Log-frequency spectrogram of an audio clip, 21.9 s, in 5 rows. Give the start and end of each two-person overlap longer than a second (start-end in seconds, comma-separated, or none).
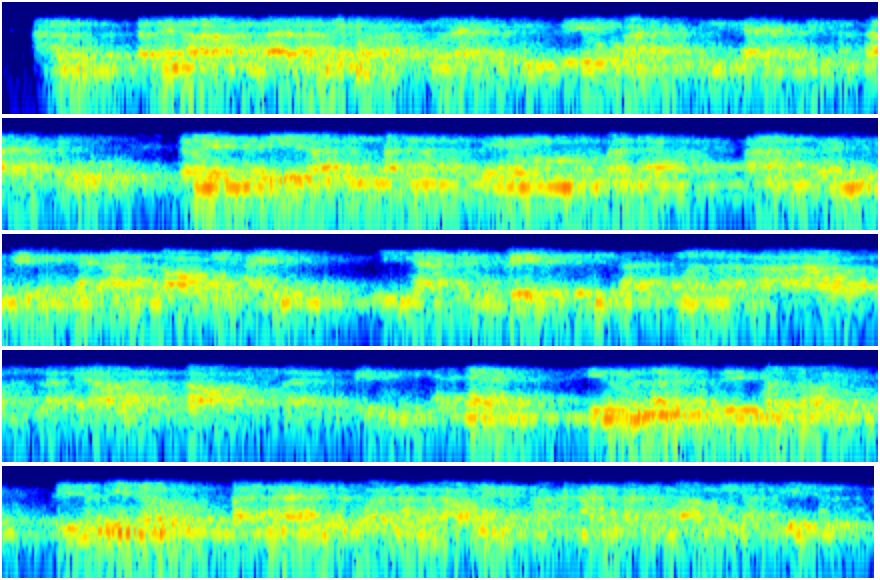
none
